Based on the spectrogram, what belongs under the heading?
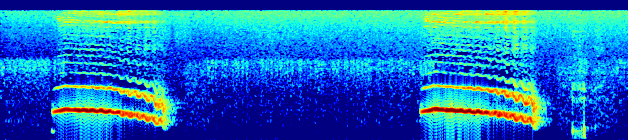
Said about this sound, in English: Tyler, I think, has a screech owl clip as well. Tyler, have you got that clip?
